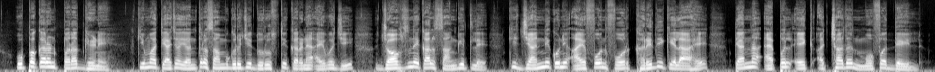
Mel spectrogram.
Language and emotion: Marathi, neutral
